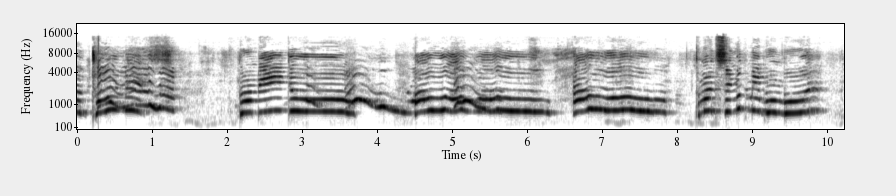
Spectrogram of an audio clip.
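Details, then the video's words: A pet dog singing: long, steady, tonal howls that hold a level pitch for one to two seconds, some bending up or down, in several phrases broken by short pauses. "Cute Dog Singing!"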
